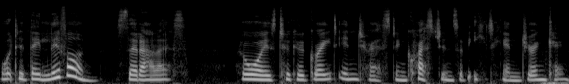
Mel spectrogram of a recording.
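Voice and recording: Someone reads aloud. The voice is natural.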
